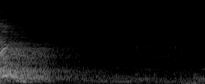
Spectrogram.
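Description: A man's voice ends a word on a rising, sing-song pitch that rings on briefly in a large hall, followed by a pause with only faint room tone.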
